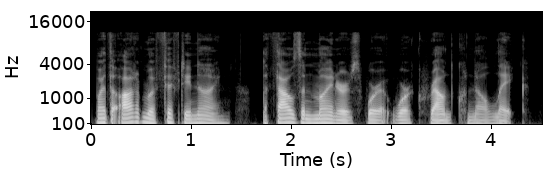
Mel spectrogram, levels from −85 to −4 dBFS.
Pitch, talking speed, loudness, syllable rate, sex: 100 Hz, 200 wpm, -22 LUFS, 5.1 syllables/s, male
